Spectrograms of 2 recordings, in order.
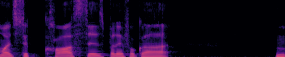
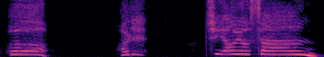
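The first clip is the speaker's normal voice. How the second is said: high, slow delighted call; excited greeting; 13 semitones higher than usual. Retold or imitated. Streamer spotting Chihaya at her bike, high excited call. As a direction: call out her name in happy surprise. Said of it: "I was like".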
